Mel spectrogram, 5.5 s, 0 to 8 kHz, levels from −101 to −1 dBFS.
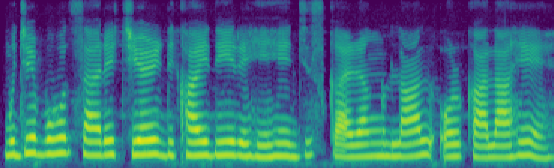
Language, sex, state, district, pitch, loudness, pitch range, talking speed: Hindi, female, Arunachal Pradesh, Longding, 235 Hz, -15 LUFS, 215-245 Hz, 150 wpm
